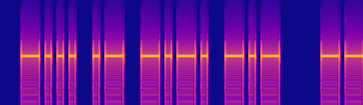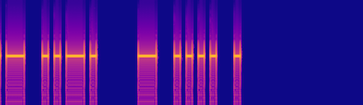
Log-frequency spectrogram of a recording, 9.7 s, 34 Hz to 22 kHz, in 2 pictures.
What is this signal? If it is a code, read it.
Morse code, heard as a keyed tone, about 15 wpm, 700 Hz. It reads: BACK OF THE
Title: Sets of 5 Words Encore 15wpm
